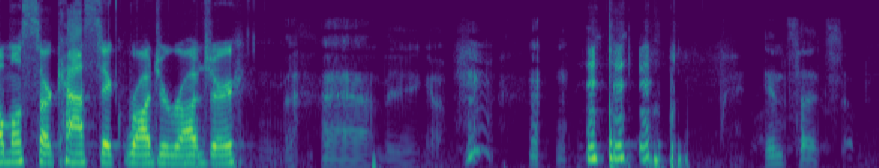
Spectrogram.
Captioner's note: laughter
